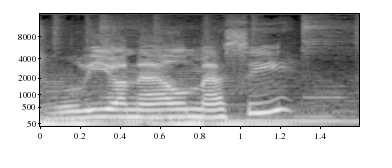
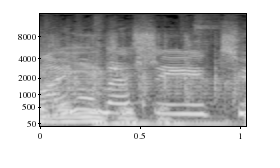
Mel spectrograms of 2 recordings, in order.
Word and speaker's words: Lionel Messi: I believe the pronunciation of this name is Lionel Messi.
